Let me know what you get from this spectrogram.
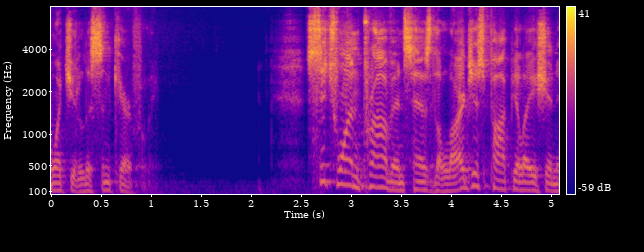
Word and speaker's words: Sichuan: You perhaps can help us here, Anita, with the pronunciation of S-I-C-H-U-A-N. – Sichuan. – That's the way I pronounced it, and I thought it sounded more like Sichuan, like the Chinese restaurant up the street, you know, Sichuan Village. Sichuan. S-I-C-H-U-A-N.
